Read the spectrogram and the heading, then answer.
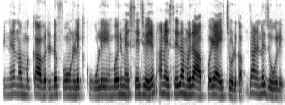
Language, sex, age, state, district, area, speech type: Malayalam, female, 30-45, Kerala, Wayanad, rural, spontaneous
